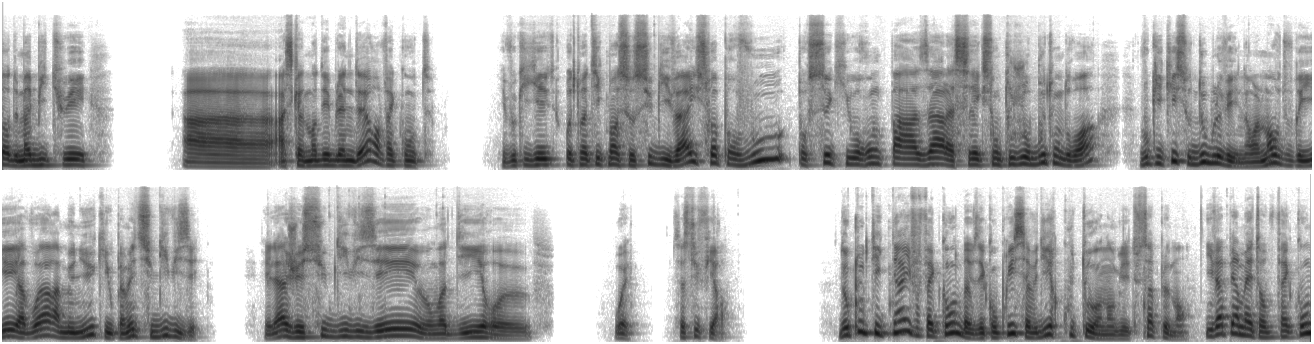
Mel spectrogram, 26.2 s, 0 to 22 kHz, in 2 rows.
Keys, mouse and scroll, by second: 16.1-19.2 drag, 23.5-26.1 middle drag, 23.7 a.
